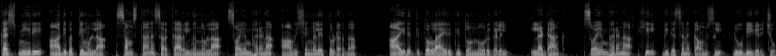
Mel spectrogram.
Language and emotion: Malayalam, neutral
